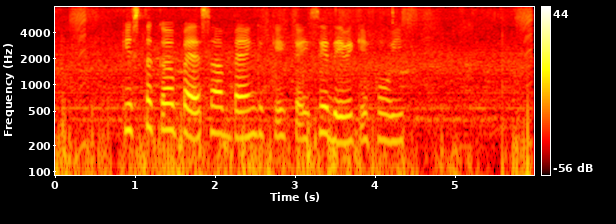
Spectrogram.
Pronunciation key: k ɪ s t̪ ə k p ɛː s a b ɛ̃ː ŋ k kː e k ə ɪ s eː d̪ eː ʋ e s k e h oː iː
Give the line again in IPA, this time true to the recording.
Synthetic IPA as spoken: k ɪ s t̪ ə k p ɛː s a b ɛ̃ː ŋ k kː e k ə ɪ s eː d̪ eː ʋ e k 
